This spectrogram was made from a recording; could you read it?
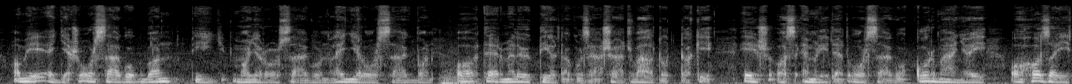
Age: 60-79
